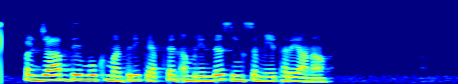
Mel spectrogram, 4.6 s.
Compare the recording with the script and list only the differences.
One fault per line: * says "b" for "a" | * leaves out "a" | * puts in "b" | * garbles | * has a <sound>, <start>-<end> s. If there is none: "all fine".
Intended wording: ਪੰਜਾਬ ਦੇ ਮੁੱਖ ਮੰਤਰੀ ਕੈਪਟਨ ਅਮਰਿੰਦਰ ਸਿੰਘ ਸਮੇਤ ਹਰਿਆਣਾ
all fine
